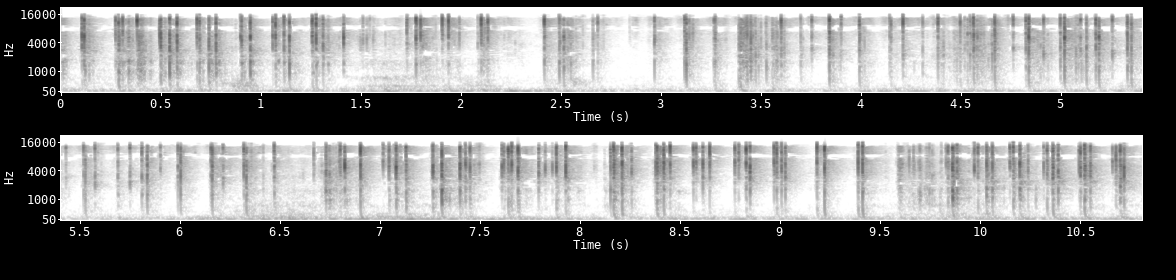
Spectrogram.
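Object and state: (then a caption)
Plastic mint box with mints. Long nails tap rapidly on a small, clear plastic Tic Tac box full of red mints, and the box is shaken. The result is a dense stream of sharp, bright clicks and rattles with almost no low end, each dying away almost instantly.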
